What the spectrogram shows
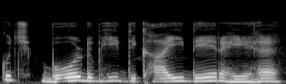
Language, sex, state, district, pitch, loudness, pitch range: Hindi, male, Jharkhand, Ranchi, 150 Hz, -15 LUFS, 140-165 Hz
